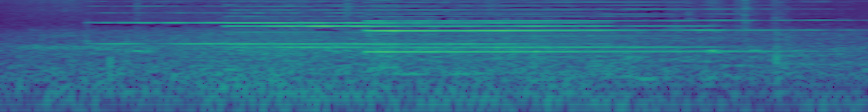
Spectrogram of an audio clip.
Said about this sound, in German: Wenn man zur Tür reinkommt, begrüßt einen das gemütliche Ticken von grossen und kleinen Kuckucksuhren.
